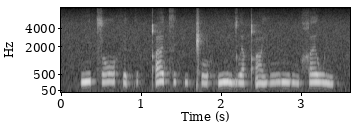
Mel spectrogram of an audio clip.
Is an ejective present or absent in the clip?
present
